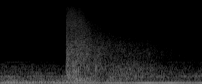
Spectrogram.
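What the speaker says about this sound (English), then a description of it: "A gunshot." A single sharp gunshot cracks out loud and close, its bright burst trailing into a fading echo over a low ambient rumble.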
